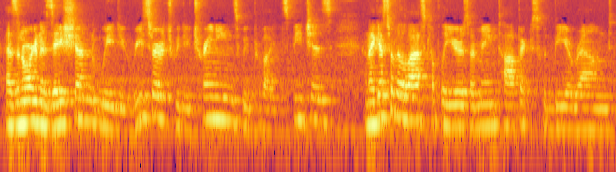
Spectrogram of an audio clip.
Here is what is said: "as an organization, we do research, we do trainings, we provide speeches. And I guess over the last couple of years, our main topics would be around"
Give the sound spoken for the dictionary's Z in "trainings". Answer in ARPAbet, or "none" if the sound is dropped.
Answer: Z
